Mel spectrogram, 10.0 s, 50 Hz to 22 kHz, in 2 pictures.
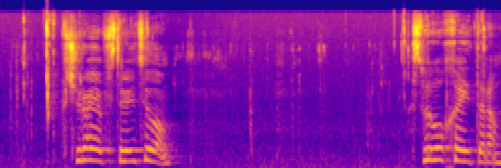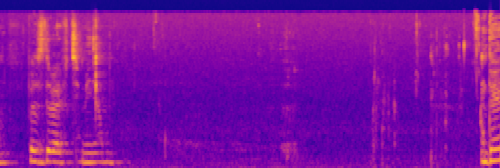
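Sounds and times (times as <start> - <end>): woman drinking and swallowing: 6.6 - 9.8
lip and mouth clicks: 8.7 - 9.8.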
